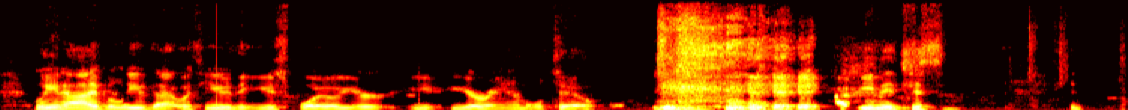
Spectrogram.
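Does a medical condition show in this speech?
No.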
